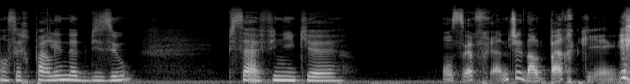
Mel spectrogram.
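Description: The woman's pitch is medium and varies in an ordinary way. She talks at a fairly slow pace. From Gaspésie, Quebec. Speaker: podcaster. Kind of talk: casual chat.

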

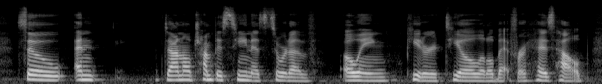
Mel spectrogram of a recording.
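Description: A woman with a normal speaking voice talks at medium pitch and a moderate pace with fairly even intonation, on a very clean recording with a silent background. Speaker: health policy reporter. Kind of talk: interview discussion.

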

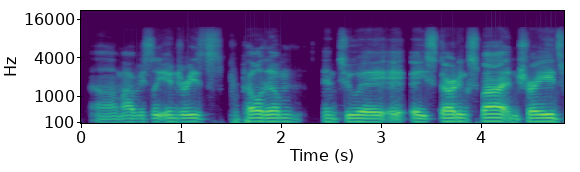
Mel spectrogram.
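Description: A man with an American accent and a medium pitch speaks at a fairly quick pace. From Michigan, Flint. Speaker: basketball beat writer. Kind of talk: podcast interview. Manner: halting, many fillers.

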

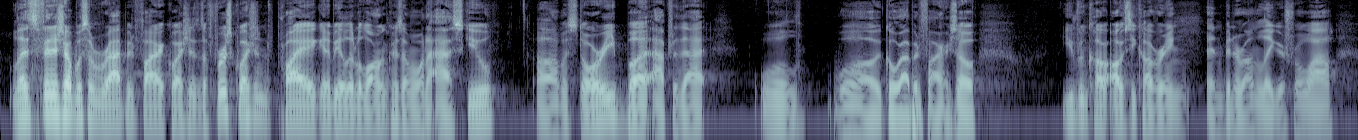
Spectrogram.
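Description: A man with an unremarkable speaking voice and medium pitch talks fairly quickly, varying his pitch in an ordinary way. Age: 20s. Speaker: podcast host. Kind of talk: casual interview.

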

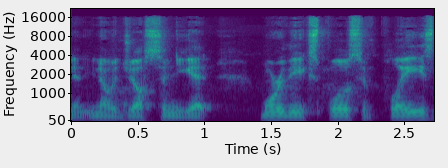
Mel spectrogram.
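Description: Over a very clean recording with a silent background, a man speaks at a fairly low pitch and a fairly quick pace. He has an ordinary speaking voice. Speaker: podcast host. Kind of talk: casual sports discussion.

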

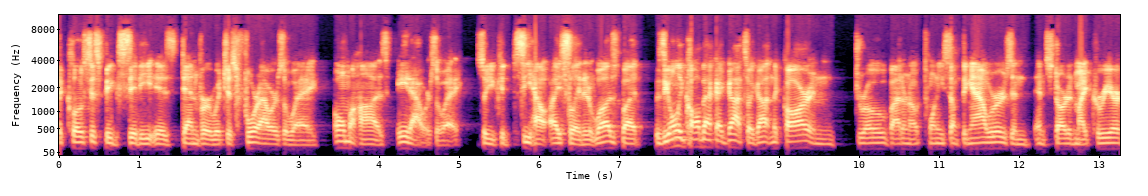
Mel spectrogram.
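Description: A man with an American accent at a fairly quick pace, fairly even intonation, hardly any pauses. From Miami, Florida. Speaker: sports media executive, former TV sportscaster. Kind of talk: interview.

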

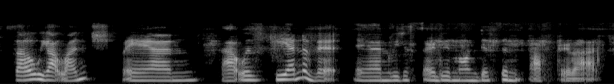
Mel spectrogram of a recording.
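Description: Using a normal speaking voice, a woman talks at a fairly slow pace and medium pitch with fairly even intonation. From US Pacific Northwest, Seattle. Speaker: coach's wife. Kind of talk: interview.

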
